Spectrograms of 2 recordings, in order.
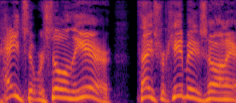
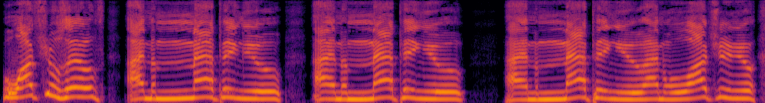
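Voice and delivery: slow, drawn-out fake British threat; mock posh British menace; 3 semitones higher, slower than usual. Host mocks Gorka with a slow fake British threat. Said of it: "sound like Prince Charles".

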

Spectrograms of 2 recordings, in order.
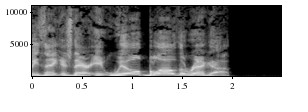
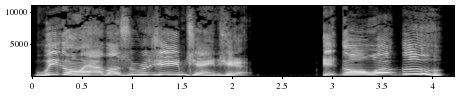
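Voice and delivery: mock Netanyahu; 4 semitones higher than usual. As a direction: brag it like a reckless boss. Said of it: "And that's Netanyahu".

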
